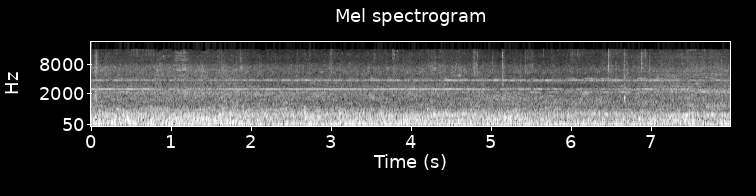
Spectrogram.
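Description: Passenger train pulling out, its coaches rolling past close by with a steady low rumble, and a thin steady high whine above it.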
